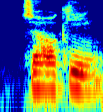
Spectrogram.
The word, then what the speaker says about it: jogging: 다만 외래어의 경우에는 즈 발음이 나는 경우도 있습니다. 단어를 한번 들어보세요. 네. 용, 그리고 job, jogging. 네, 요깅이라고 읽지는 네. 않는구나. 네, 다행이죠.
